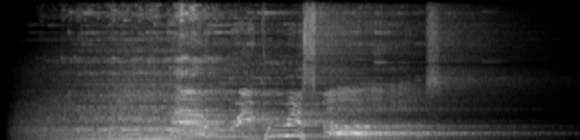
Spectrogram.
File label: Merry christmas santa claus voices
